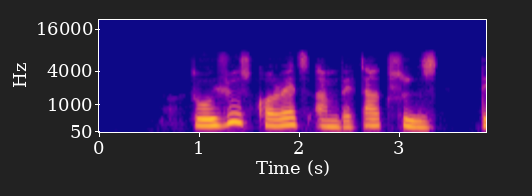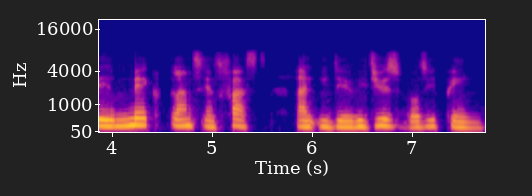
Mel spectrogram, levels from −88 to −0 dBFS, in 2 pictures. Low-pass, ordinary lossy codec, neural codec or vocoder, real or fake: none; none; codec, 16 kHz, 0.8 kbps, ZipCodec; fake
